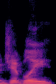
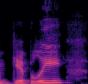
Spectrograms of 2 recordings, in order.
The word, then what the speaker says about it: Ghibli: a lot of Studio Ghibli stuff oh I mean beautiful I always pronounced Studio Ghibli but turns out it's actually pronounced Ghibli and we watch like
